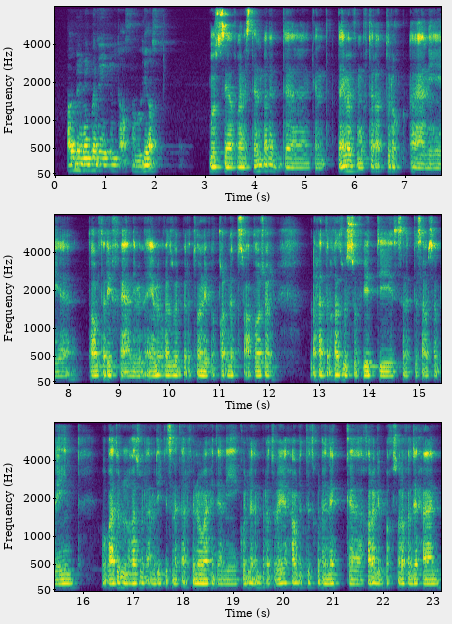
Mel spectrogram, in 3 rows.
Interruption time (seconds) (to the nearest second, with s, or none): none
